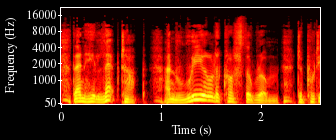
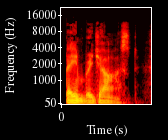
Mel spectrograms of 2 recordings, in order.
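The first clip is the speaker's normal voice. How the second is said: ordinary delivery, nothing marked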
